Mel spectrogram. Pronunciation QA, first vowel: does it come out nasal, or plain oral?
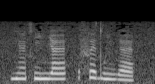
nasal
